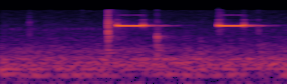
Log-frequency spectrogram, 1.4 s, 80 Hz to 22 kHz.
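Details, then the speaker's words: Canon EOS Rebel S 35mm film SLR body in self-timer countdown mode: a short click, then crisp high beeps about half a second apart counting down to zero before the photo is taken; the self-timer works smoothly. "Ah okay There is the countdown it arrives at 0 and it will take the photo ready very smoothly"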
